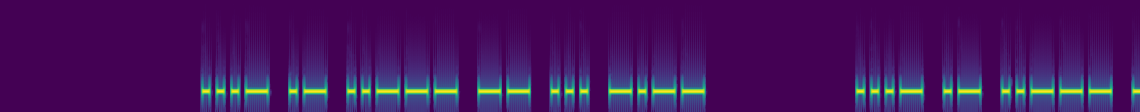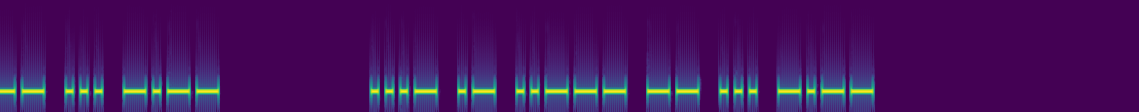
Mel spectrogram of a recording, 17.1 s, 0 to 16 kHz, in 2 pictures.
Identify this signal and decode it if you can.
Morse code, heard as a keyed tone, about 22 wpm, 700 Hz. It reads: VA2MSY VA2MSY VA2MSY
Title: DXCC-100 Call Signs - 6 Characters - Repeated 3x - 22wpm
